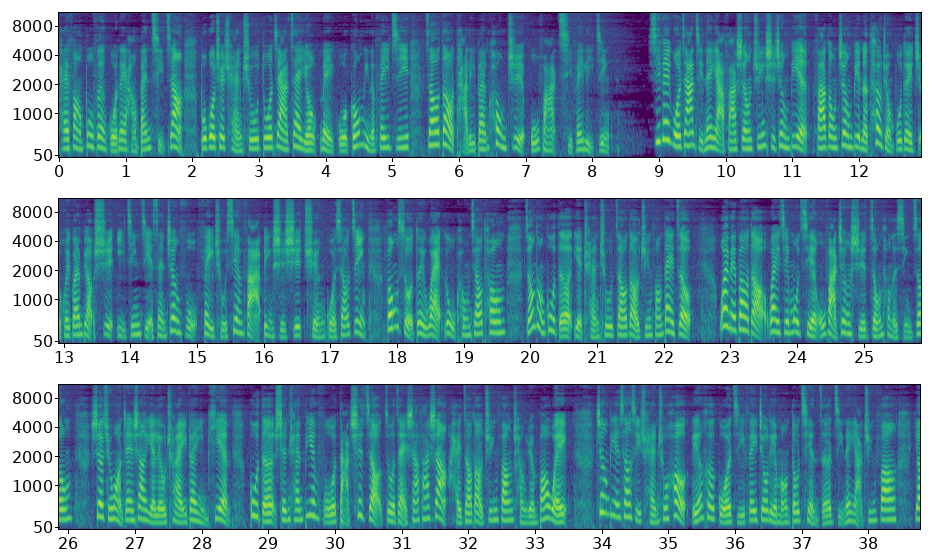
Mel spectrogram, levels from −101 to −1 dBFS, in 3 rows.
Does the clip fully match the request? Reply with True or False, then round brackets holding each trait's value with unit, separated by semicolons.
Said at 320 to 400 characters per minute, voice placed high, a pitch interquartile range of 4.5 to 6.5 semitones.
False (275 characters per minute; 220 Hz; 5.1 semitones)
